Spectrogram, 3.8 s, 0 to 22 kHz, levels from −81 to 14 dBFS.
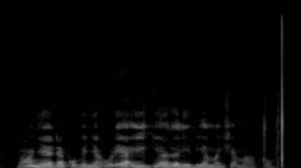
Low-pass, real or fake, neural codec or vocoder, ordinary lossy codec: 19.8 kHz; fake; vocoder, 48 kHz, 128 mel bands, Vocos; none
